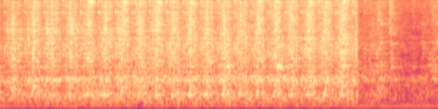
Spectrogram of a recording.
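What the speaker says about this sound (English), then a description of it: "I'm going to sew right on down, and I'm going to stop at the notch for the opening." Sewing machine stitching an invisible zipper down to the notch, a steady rapid needle chatter running for several seconds before it abruptly stops, leaving a faint hum.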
